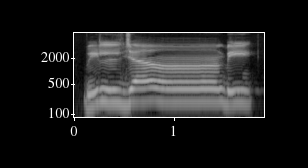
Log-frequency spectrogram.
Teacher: Instead of the noon, you pronounce a meme sound, but a hidden meme sound, not a full meme sound. · Term: إِقْلَاب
